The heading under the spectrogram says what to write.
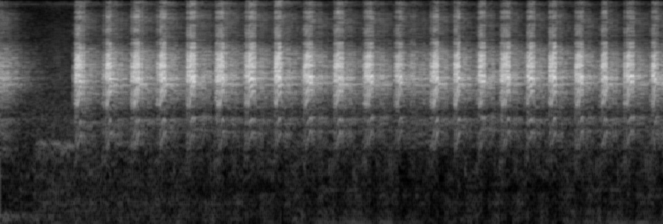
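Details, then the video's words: Sunda bush warbler, called pijantur, in a recording meant for training other birds, with the song styles called tembakan and besetan. After a quiet first second come harsh, buzzy, high bursts, about three a second, in an even series. "Burung Pijantur Gacor"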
